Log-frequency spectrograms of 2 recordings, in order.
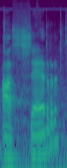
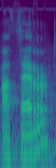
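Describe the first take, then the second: First: The middle consonant is an s sound. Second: The middle consonant is a th sound. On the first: This is how other dialects say it. "instead of hacer" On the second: This is how it is said in Spain. "they have the th sound. For example, they would say hacer"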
